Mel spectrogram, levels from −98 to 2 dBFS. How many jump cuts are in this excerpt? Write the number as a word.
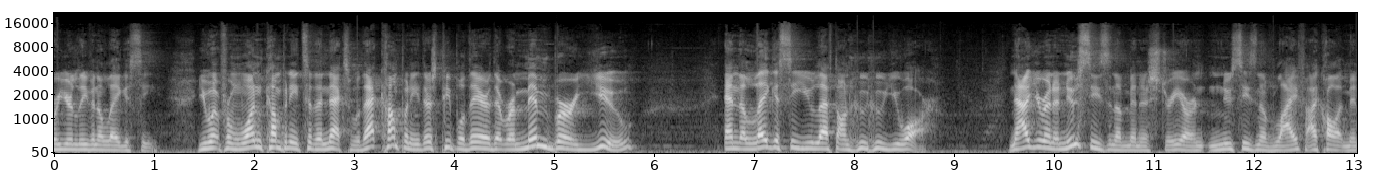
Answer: one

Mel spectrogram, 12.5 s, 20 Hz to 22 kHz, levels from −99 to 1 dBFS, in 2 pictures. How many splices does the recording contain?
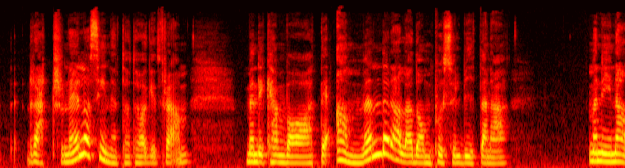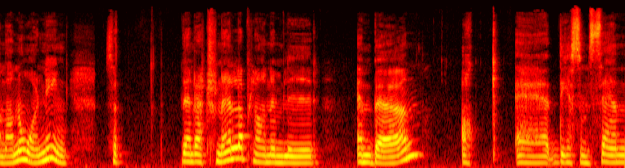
one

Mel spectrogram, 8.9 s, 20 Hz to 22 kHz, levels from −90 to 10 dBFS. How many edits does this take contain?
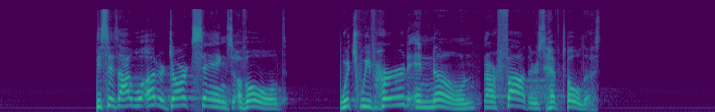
one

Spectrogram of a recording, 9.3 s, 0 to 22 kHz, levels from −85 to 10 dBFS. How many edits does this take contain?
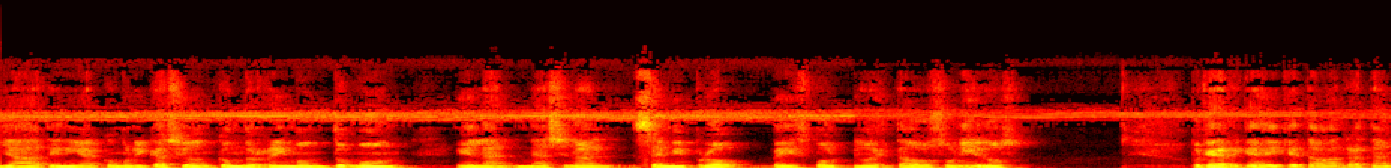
one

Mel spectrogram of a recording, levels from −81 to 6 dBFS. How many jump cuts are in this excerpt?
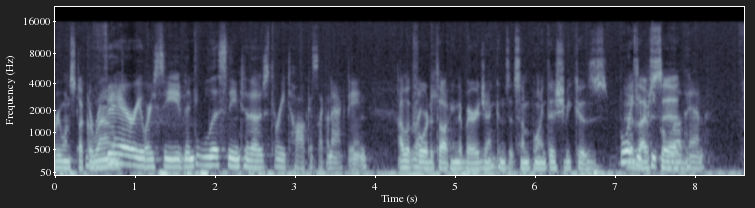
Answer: four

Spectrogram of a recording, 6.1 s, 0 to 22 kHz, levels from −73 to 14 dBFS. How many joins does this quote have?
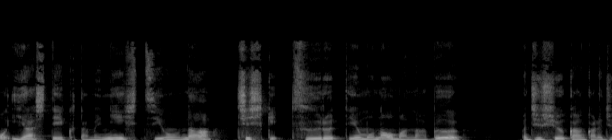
one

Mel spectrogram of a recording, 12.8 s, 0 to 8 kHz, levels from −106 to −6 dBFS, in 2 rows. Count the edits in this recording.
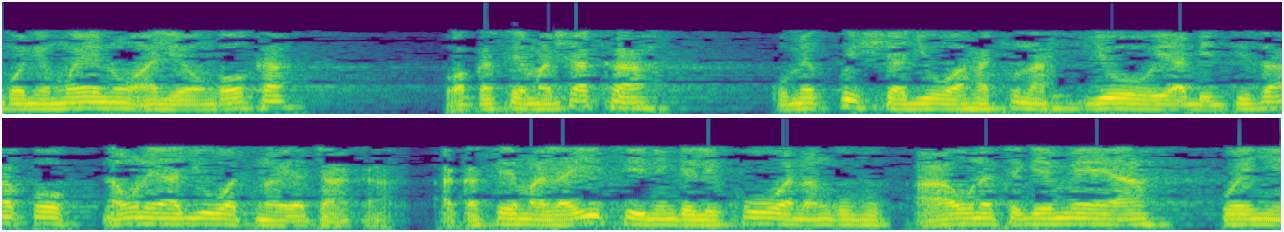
five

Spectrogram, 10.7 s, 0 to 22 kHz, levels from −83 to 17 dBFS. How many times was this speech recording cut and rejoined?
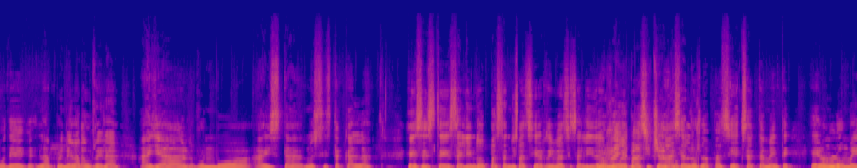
six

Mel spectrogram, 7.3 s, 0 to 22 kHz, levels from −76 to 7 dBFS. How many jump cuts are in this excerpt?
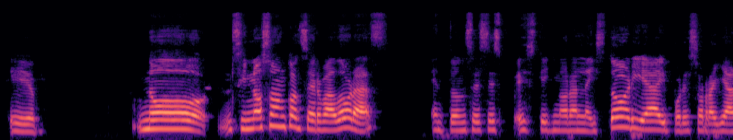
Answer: zero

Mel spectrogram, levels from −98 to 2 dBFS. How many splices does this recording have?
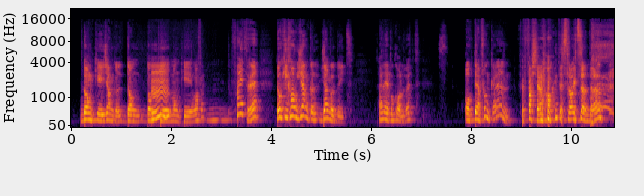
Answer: zero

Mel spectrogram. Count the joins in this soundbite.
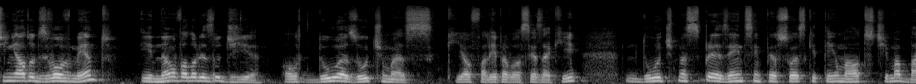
five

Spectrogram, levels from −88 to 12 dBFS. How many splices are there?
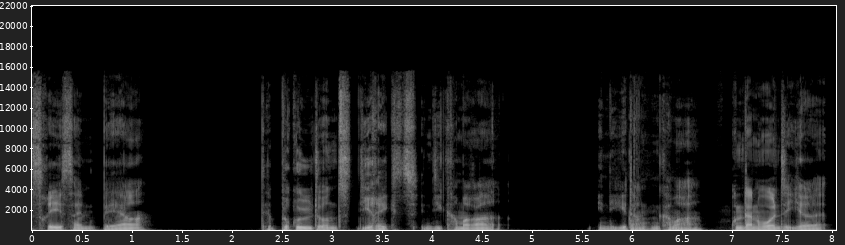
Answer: zero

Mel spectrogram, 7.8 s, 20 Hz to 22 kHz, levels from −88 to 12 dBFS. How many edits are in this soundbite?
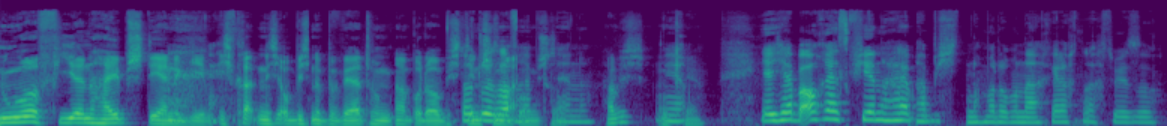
seven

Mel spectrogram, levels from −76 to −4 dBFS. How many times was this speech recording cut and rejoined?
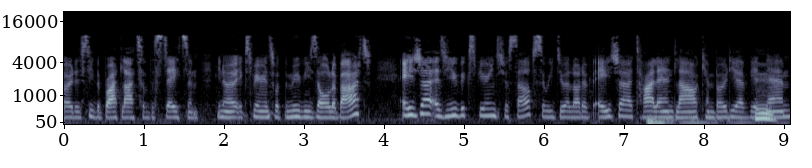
zero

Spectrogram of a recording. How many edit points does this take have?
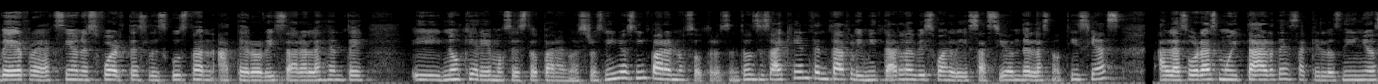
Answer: zero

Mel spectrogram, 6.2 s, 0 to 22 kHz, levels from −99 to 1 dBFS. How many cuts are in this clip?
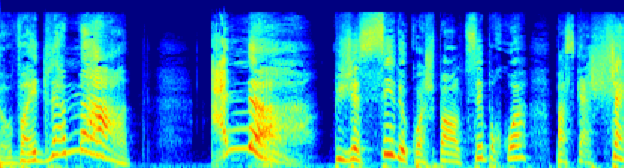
one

